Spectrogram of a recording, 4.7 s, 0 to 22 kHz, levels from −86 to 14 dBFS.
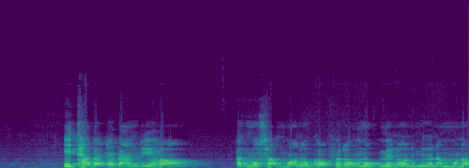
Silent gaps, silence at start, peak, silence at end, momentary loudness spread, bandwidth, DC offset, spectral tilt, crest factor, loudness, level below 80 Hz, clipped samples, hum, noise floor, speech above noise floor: none; 0.65 s; 0 dBFS; 0 s; 6 LU; 7 kHz; under 0.1%; -7.5 dB/octave; 16 dB; -16 LUFS; -66 dBFS; under 0.1%; none; -53 dBFS; 38 dB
